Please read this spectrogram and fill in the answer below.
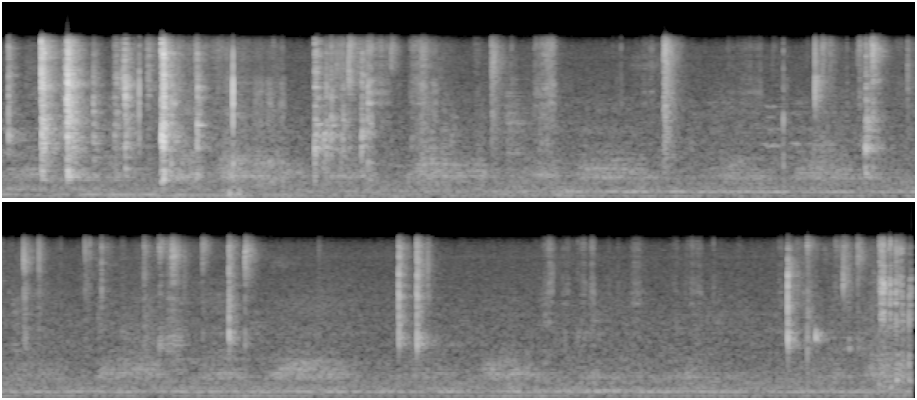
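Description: Irregular short clicks and brief rustling noises, in clusters, loudest in the first two seconds and again near the end.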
